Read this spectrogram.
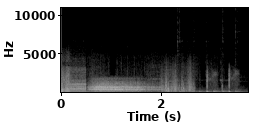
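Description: A blade clangs and sparks crackle as it strikes.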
